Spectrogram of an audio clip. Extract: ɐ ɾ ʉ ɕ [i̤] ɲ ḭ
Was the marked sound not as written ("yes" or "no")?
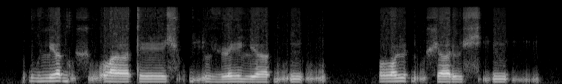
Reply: yes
